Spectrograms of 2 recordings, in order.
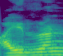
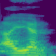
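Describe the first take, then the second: First: The r sound is pronounced in the word. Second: The r sound is silent in the word. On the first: The speaker calls it wrong. "ಐರನ್ ಅನ್ನಕ್ ಹೋಗ್ಬೇಡ್ರಿ" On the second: The speaker calls it right. "ಆರ್ pronounce ಆಗ್ತಿಲ್ಲ"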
